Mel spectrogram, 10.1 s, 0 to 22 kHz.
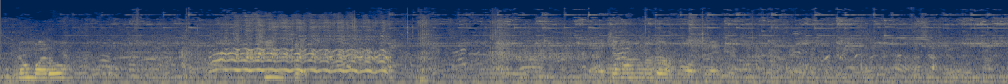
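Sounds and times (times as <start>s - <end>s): horse whinnying: 2.1s - 4.3s.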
